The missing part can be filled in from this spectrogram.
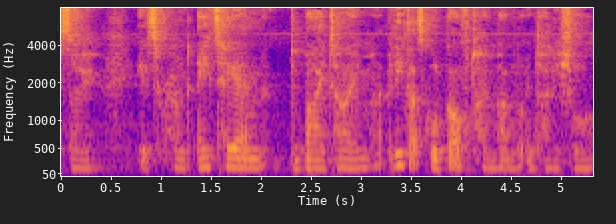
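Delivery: whispered speech. Early-morning video update in Dubai, whispering. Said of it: "I'm whispering because why not?".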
